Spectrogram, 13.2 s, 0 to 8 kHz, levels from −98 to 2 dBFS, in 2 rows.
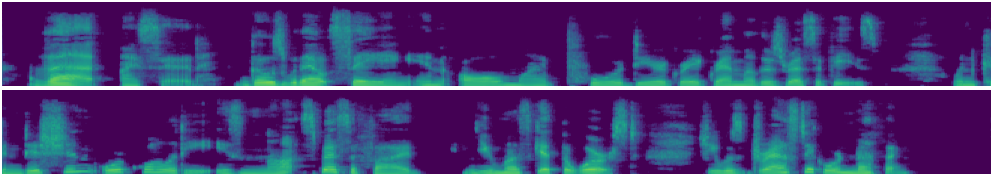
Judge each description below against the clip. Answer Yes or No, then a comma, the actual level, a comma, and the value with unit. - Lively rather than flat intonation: No, average, 3.9 semitones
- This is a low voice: No, medium, 160 Hz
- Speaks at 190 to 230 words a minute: No, average, 140 wpm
